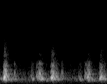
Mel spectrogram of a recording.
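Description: Rapid, regular whooshing pulses of an unborn baby's heartbeat, roughly 125 beats a minute.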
